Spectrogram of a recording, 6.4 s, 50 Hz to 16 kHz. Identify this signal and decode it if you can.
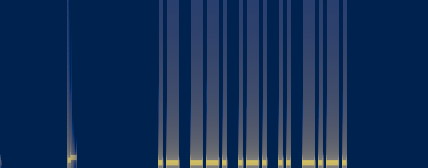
Morse code, heard as a keyed tone, about 20 wpm, 700 Hz. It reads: AGRIC
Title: Build A Word - 5 Letters At A Time - 12-Letter Words - 20wpm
